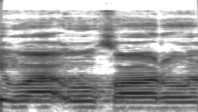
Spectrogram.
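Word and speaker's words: وَأُخَرُ: kitabi wa uku di sini pendek juga wa uk wa uk jangan dibaca wa uku mutasyab jangan tapi langsung saja pendek wa uk mutasyabihat synya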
